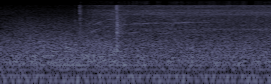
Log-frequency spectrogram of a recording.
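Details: Dog-grooming clipper blade just sharpened on a lapping machine, socket tightened after it ran noisy: steady, even buzz with no rattle, apart from one brief tick; blade runs smoothly and cuts.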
